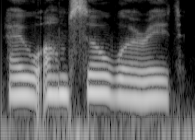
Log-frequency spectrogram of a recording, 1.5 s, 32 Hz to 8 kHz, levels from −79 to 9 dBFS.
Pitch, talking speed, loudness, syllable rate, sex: 185 Hz, 165 wpm, -14 LUFS, 3.9 syllables/s, female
